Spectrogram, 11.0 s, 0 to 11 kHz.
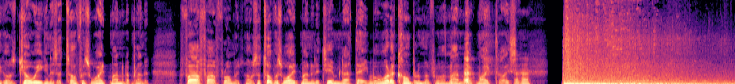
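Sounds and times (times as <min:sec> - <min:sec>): deep explosion boom: 0:08.4 - 0:11.0.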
